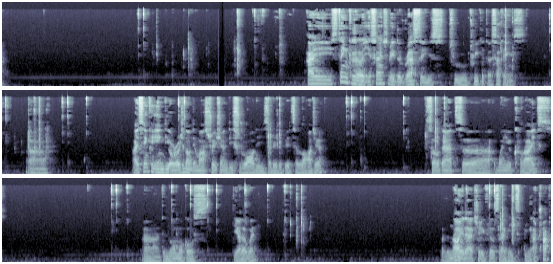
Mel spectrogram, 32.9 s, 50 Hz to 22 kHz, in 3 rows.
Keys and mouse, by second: 9.9 g, 12.9-13.9 drag, 12.9 g, 14.6 click, 16.4 s, 18.4-19.1 drag, 19.5 g, 24.6-25.4 drag, 25.5-27.8 typing, 25.8 click, 26.3 click, 27.5 click, 32.0 alt+z.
